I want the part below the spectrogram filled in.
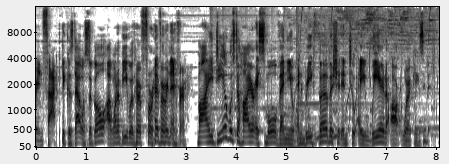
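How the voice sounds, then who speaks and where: A young man telling scripted personal stories as a YouTube storyteller, expressive and self-deprecating. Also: medium pitch. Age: young adult. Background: background music.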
